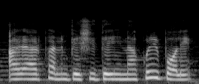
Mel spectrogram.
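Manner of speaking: plain reading voice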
